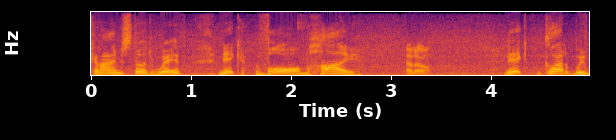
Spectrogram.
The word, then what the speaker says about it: Worm: that it was Nick form I'm not warm as everybody said yeah it's correct it's the German pronunciation of the name there's a city called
